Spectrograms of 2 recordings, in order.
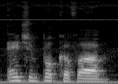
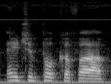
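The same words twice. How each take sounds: The two takes are said the same way.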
